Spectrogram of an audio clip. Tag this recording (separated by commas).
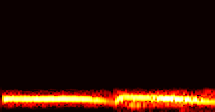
Bird, Wild animals, Animal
